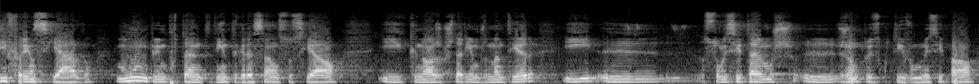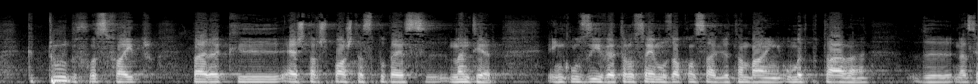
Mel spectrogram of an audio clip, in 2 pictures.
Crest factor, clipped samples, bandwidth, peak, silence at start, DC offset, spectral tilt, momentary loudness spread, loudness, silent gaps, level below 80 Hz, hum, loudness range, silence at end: 12 dB; under 0.1%; 12 kHz; 0 dBFS; 0 s; under 0.1%; -6 dB/octave; 10 LU; -13 LUFS; none; -38 dBFS; none; 2 LU; 0 s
